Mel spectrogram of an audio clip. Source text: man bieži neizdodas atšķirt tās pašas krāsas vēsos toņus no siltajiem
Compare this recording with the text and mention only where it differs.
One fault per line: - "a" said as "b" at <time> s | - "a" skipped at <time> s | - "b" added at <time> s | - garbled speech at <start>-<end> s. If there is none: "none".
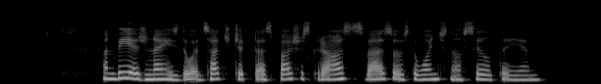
none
